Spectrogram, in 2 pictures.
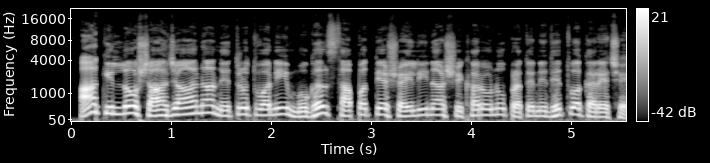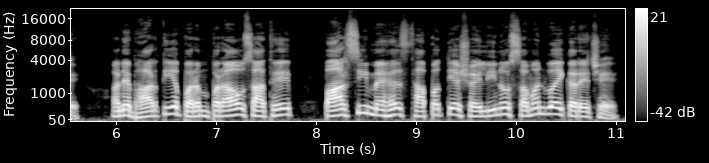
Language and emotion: Gujarati, neutral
